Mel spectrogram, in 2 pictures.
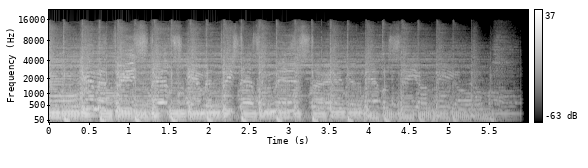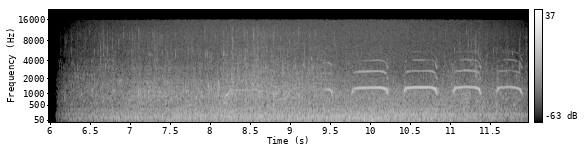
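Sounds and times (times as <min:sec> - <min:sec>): rock music: 0:00.0 - 0:05.9
water washing: 0:06.2 - 0:11.9
bird calling: 0:08.2 - 0:11.9.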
